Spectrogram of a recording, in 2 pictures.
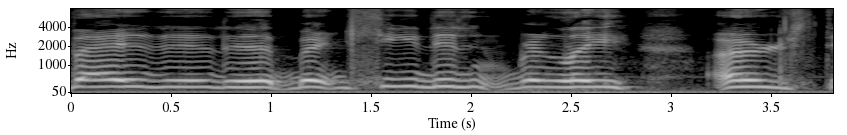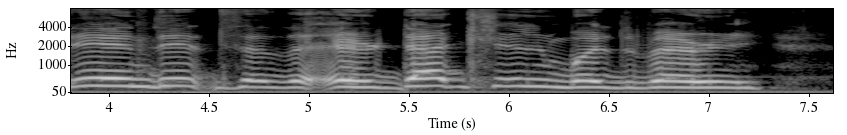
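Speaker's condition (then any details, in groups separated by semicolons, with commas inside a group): Cerebral palsy; wears down with age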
